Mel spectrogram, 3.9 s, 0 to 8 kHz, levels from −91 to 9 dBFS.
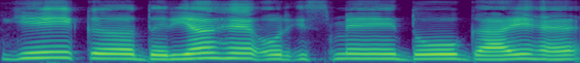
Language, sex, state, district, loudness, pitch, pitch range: Hindi, female, Odisha, Khordha, -15 LUFS, 220 Hz, 200-230 Hz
